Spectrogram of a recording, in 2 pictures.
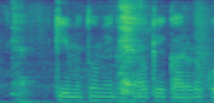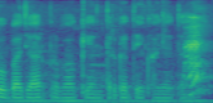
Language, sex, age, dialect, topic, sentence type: Hindi, male, 18-24, Awadhi Bundeli, banking, statement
